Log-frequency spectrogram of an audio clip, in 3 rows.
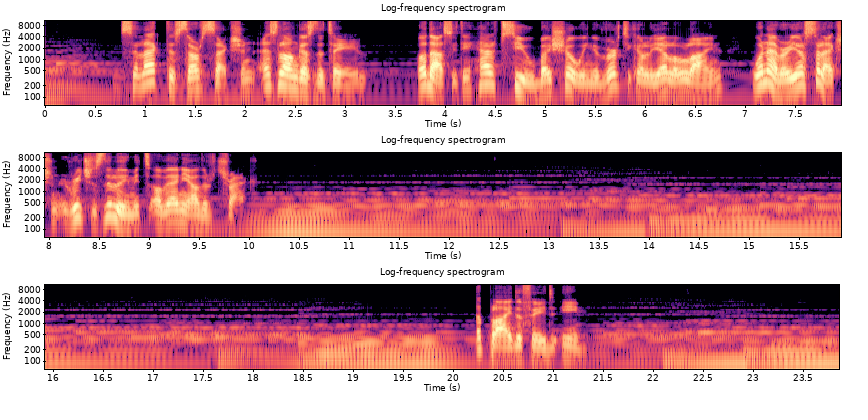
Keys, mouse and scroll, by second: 5.6 click, 7.0-9.1 drag, 10.4-22.4 drag.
